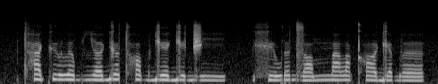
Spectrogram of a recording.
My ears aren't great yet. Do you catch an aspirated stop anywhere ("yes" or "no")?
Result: yes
